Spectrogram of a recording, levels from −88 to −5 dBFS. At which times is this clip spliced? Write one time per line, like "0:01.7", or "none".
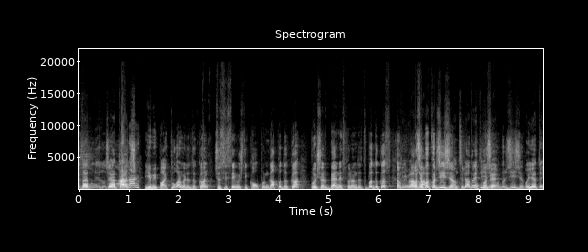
0:01.1
0:06.4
